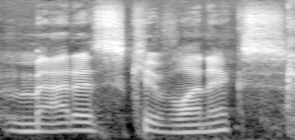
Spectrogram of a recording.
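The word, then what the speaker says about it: Matiss Kivlenieks: Elvis is represented by Edmonton's Jerry Johansson, as you know, and was involved in the, was it Matisse Kivlinks? Is that how you pronounce? – Yep, Mattis Kivlinks. – Kivlinks, yes.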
